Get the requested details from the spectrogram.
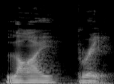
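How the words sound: The word is said in a British way. The speaker calls it right. "In British English"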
